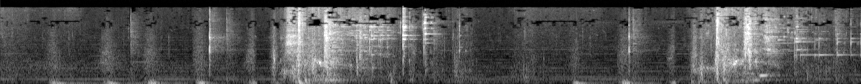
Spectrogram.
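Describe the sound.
Objects shattering as they are shot in a video game: two loud breaking crashes with glassy clinks, separated by several softer knocks and thuds.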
